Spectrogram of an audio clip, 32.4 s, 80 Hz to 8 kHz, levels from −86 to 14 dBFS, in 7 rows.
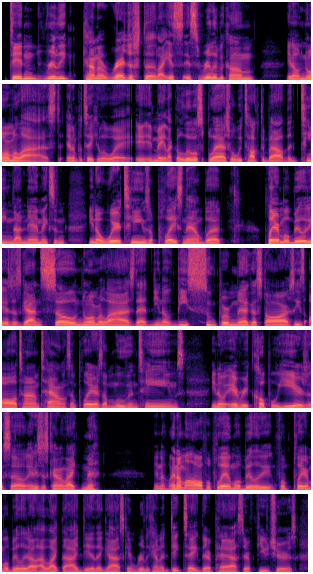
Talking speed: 190 wpm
